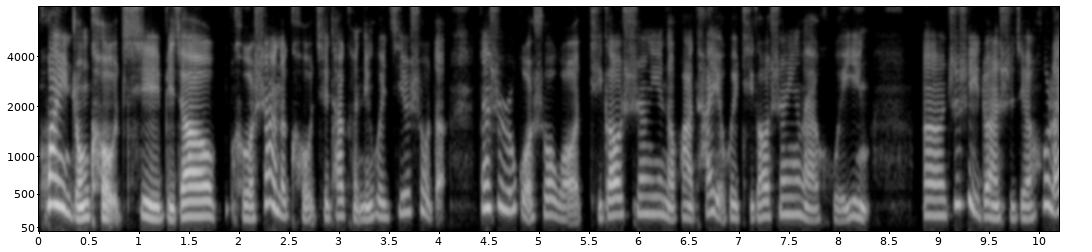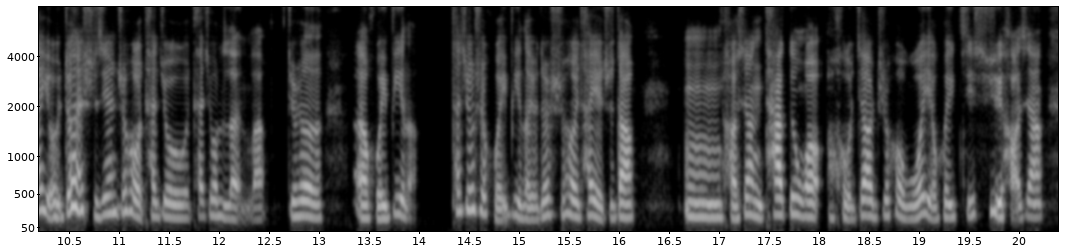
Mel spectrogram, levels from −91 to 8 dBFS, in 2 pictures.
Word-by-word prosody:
换 355 -1 +10
一 280 - +5
种 165 -2 +8
口 - - +6
气， 180 -6 +4
比 160 -3 +1
较 200 +1 +8
和 170 - -2
善 355 - +2
的 200 - -1
口 - - -6
气 180 - -6
他 205 +3 -2
肯 - - -7
定 165 +2 +1
会 195 -2 -4
接 245 +8 -7
受 - - -6
的。 - - -5 0.3
但 310 +1 +4
是 335 - -4
如 280 -2 -1
果 315 - -2
说 220 -2 -4
我 165 -4 -3
提 - - -9
高 210 +3 +4
声 235 0 -6
音 230 -1 -6
的 155 - -2
话， 170 0 -3
他 240 +8 -5
也 - - -2
会 180 -2 -4
提 160 0 -9
高 195 +3 0
声 225 +3 -6
音 230 0 -5
来 150 -4 -4
回 150 -1 -12
应。 200 - -3 0.5
嗯， 210 -1 0
这 360 - -3
是 380 - 0
一 335 - 0
段 190 -4 0
时 170 - -9
间， 170 0 -4
后 355 - -2
来 280 -5 +2
有 190 -6 0
一 - - -2
段 290 - +5
时 195 - -8
间 235 +4 -2
之 260 +1 -4
后， 210 -7 +2
他 200 - -5
就 180 -3 -3
他 200 +3 -6
就 205 -1 -4
冷 175 -4 -3
了， 160 0 -5 0.2
就 195 0 -4
是， 190 -3 +1 0.3
呃， 175 - +3
回 170 0 0
避 215 +5 -3
了， - - -7 0.3
他 260 - -4
就 285 +1 0
是 255 -5 -3
回 230 - -5
避 200 -4 -4
了。 160 -2 -3
有 155 - -5
的 200 +4 -2
时 220 0 -9
候 210 -4 +1
他 215 +4 -4
也 185 -6 +1
知 175 - -9
道， 185 +1 +3 0.5
嗯， 185 -1 -1
好 170 - 0
像 195 +1 -1
他 225 +6 +5
跟 225 +1 -2
我 195 - +4
吼 175 -2 -6
叫 205 +3 +2
之 205 +3 -8
后， 205 -1 -3
我 175 +5 -1
也 190 - -1
会 180 +3 -4
继 200 - -10
续 230 -2 +1
好 - - -1
像 190 -2 -1
200 Hz, 295 characters per minute, -24 LUFS, 175-225 Hz, 0.5 s, 换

